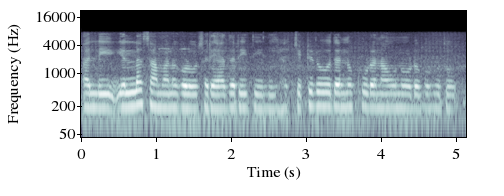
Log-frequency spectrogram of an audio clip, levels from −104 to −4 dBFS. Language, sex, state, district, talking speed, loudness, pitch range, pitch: Kannada, female, Karnataka, Bidar, 95 wpm, -16 LUFS, 180-190 Hz, 185 Hz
